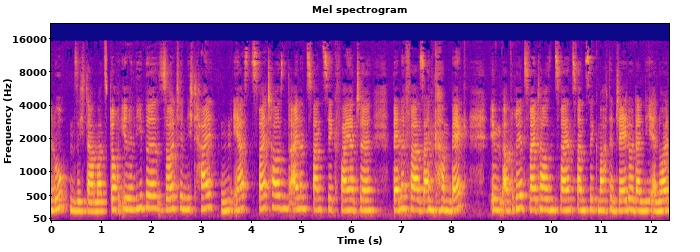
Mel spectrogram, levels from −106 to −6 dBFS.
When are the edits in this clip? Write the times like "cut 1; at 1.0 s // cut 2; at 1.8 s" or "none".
cut 1; at 1.1 s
